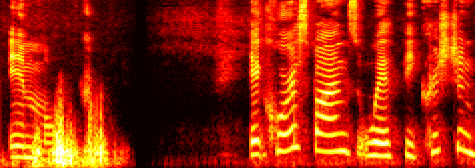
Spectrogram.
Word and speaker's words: Imbolc: February 1st and 2nd it's spelled i m b o LC but pronounced imul it corresponds with the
